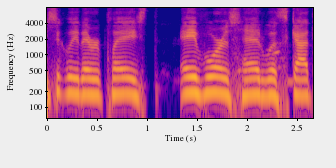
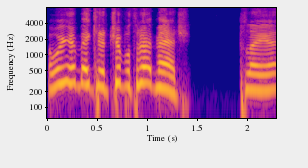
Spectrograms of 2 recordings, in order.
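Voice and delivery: put-on British accent, pitched up; 5 semitones higher, 4 dB louder than usual. Retelling a line from Wednesday's NXT show: William Regal British accent. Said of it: "in his British accent".

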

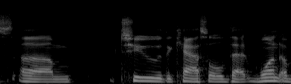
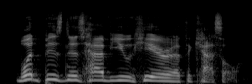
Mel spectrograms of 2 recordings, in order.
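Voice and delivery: high, loud call; 5 semitones higher, 3 dB louder than usual. Voicing a giant guard shouting down at the party: giant guard shouting down. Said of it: "he shouts down".

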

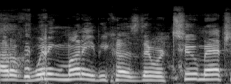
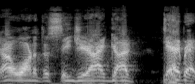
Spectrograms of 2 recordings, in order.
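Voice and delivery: upset, indignant, all worked up. Retelling how Vince McMahon got upset about a fake eyeball: imitating an upset Vince McMahon. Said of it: "he got all upset".

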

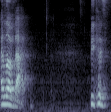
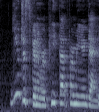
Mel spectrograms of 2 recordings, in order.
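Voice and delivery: plain

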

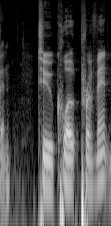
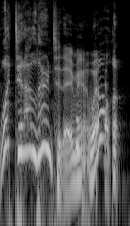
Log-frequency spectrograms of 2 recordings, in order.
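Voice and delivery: very high, swooping, ponderous, thoughtful wondering aloud; 13 semitones higher, 4 dB quieter than usual. Mocking the other speaker's face: imitating the other speaker pondering. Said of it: "You were literally about to be like".

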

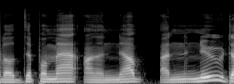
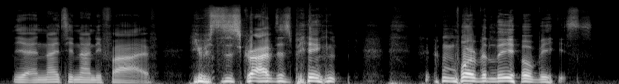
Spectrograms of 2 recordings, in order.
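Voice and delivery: giggling, laughing through the words. Reading out a grim fact to the other speaker, laughing while talking. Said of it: "Why are you laughing?".

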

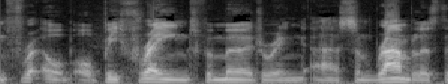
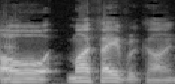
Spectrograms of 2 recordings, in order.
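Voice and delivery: ordinary delivery

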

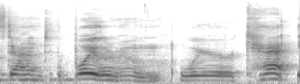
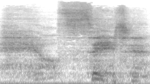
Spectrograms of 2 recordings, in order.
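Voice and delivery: eerie, creepy, warped, distorted whisper; 9 dB quieter than usual. Retelling a scene where a woman answers a man pointing a weapon at her, creepy distorted voice. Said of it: "in that creepy distorted voice".

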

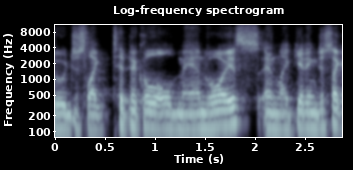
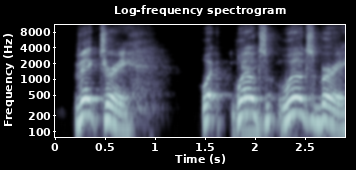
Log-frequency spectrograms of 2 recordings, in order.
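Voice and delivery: put-on slow, loud old man voice; 6 semitones higher, 5 dB louder than usual. Trying to get into character for an impression: Joe Biden impression. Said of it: "see if I can get in character".

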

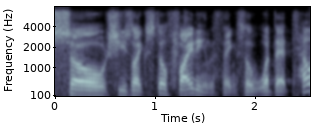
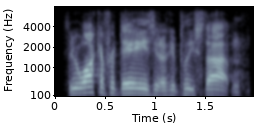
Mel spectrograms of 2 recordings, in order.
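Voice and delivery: put-on, begging, yelling cry; 5 semitones higher than usual. Retelling a scene where a woman yells at a driver: imitating someone yelling. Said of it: "this chick fucking starts yelling".

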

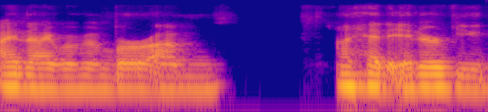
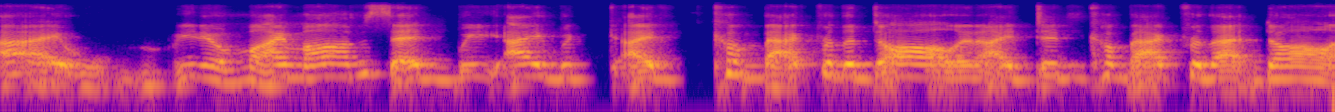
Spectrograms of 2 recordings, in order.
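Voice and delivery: put-on tearful, crying voice, higher pitch; 10 semitones higher than usual. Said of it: "crying, going".

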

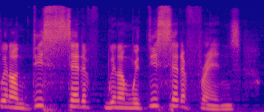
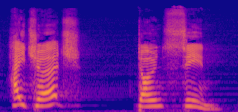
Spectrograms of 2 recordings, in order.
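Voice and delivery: mock-stern voice, louder and slower; 4 semitones higher, 4 dB louder than usual. Speaker imagines Paul telling the church not to sin, putting on a stern voice. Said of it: "in a really stern voice".

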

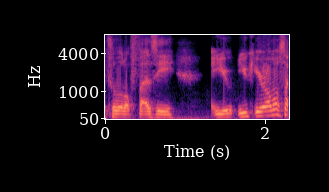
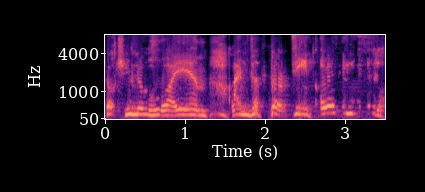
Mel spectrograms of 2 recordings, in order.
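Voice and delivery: high, taunting, righteously furious tone; 10 semitones higher than usual. Voicing a foe who taunts the players while fighting them, with righteous fury. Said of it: "got this like righteous fury as he's taunting you guys".

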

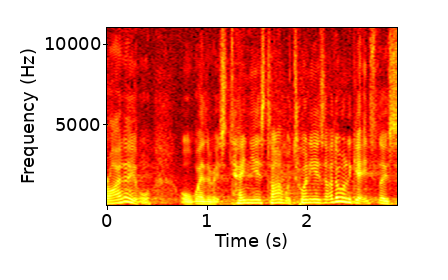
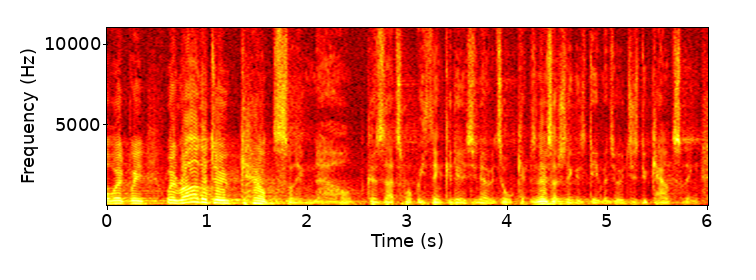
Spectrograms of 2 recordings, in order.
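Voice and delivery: very low, scornful, sarcastic mockery; 7 semitones lower than usual. Speaking about the church, the speaker turns sarcastic: sarcastic. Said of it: "I'm being sarcastic".

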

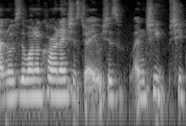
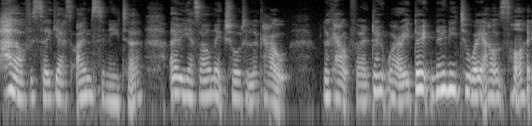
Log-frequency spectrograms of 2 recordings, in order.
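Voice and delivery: put-on sexy, posh villain voice, quieter; 4 dB quieter than usual. Describing a character from a show's episode, imitating her lines: sexy posh villain voice. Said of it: "sexy, posh villain voice".

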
